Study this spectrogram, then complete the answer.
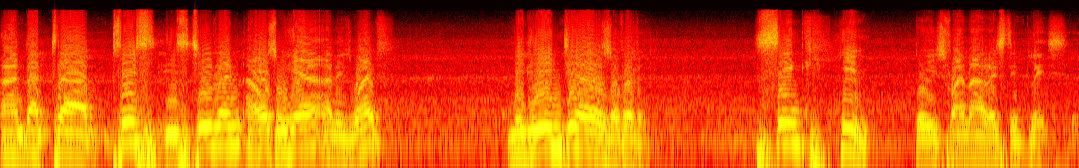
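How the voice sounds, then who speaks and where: Amid noticeable background noise and audible room echo, a man with a medium pitch speaks at a very slow pace, using long, frequent pauses, very even loudness and lively intonation. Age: 70s. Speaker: elder statesman, conference delegate. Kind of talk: formal speech at a conference.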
